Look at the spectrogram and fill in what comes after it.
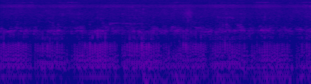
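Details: Close, steady purring from a Maine Coon cat said to whistle. The throaty rumble surges in uneven breath-paced waves, briefly softening between inhales and exhales, with a thin hum of higher tones above.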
